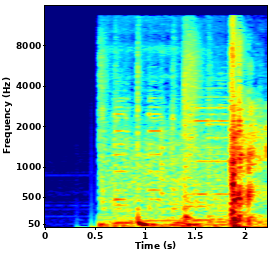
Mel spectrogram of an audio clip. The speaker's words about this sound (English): Oh, we have a Polish cannon shooting a tennis ball, everyone. You guys never seen the phenomenon of the Polish cannon.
